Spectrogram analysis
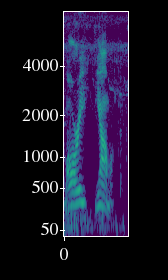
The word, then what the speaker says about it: Maruyama: But guys, that right there is a Maruyama. That's how you pronounce it. Maruyama.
